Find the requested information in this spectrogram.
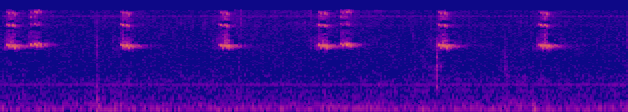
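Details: Pet Jamaican field crickets moving about and hunting in an indoor enclosure: crisp high chirps, often in close pairs, recurring at uneven intervals, accompanied by a steady faint hum and a couple of light taps.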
